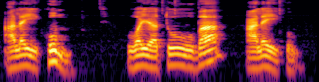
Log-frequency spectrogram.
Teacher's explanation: ওয়া ওপেন রাখবেন, ইয়া ওপেন থাকবে, তু একালে টানবেন, বাতে কোনো টান নাই, ওয়াতুবা আলাইকুম, আলাইকুম আইনটাকে এইভাবে ভার্টিক্যাল করে রাইট দিবেন, লাই এখানে হারফে লিন, আর কুম মিম সাকিন এখানে জাহার করবো, আর এখানে আমরা থেমে যাব, এখানে ওয়াকফ করে নেব ইনশাআল্লাহ, ওয়াকফ করাটা জরুরি এখানে।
